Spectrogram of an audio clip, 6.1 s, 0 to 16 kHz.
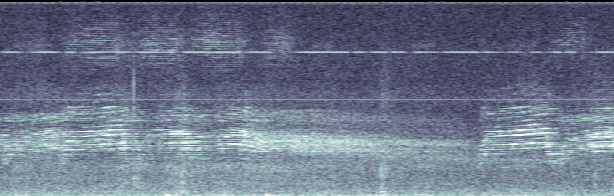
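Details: High, steady buzzing of a robust cicada recorded on 24 July 2016, its drone wavering gently in strength and fading slightly before swelling again near the end.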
